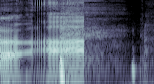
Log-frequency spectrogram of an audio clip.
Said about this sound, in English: I'm trying to burp.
